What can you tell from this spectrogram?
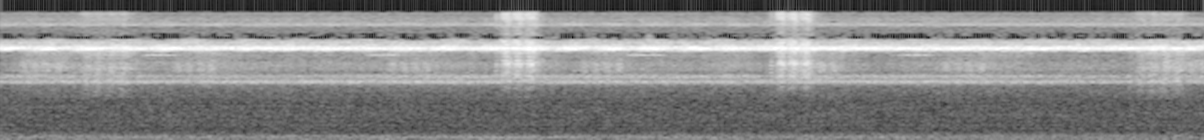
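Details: Summer night crickets calling together in a continuous high-pitched ringing drone, with louder pulsed bursts at irregular gaps of two to three seconds and a faint low hum beneath.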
